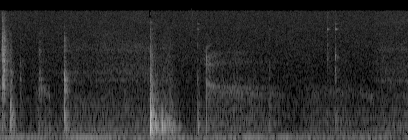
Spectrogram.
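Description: A few light clicks and knocks from handling plastic model-kit parts and a bottle of plastic cement, the loudest knock about one and a half seconds in.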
